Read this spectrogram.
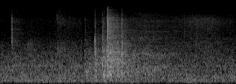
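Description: A phone receiver clunks down into its cradle.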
